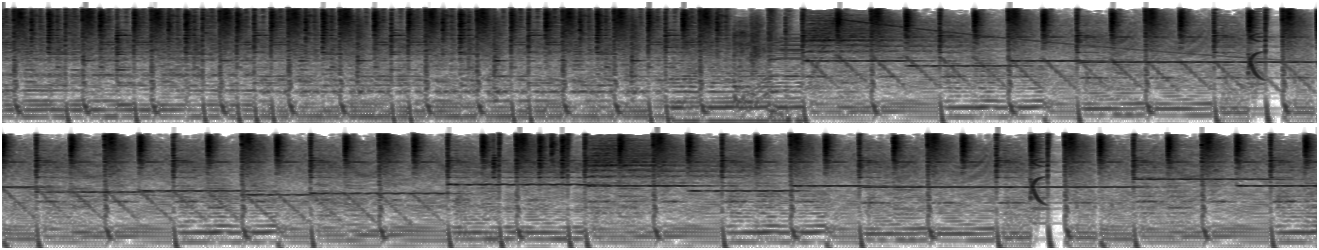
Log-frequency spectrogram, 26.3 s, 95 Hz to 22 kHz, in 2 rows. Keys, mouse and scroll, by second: 0.9 2, 1.4 click, 1.4 scroll down 2, 2.2 3, 2.3 click, 3.1 g, 8.0 alt+click, 10.7 alt+shift+click, 12.3 g, 17.6 click, 17.9 scroll down 2, 18.1 middle click, 19.2 middle click, 19.8 i.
